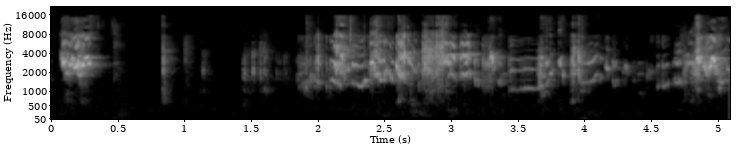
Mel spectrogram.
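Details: Budgerigar happy sounds indoors: a sharp squeak, scattered clicks, then a long raspy, buzzy warble with squeaky notes, ending in another bright squeak.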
